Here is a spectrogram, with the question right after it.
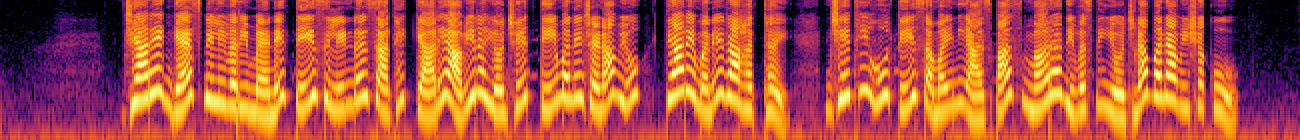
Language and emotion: Gujarati, happy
